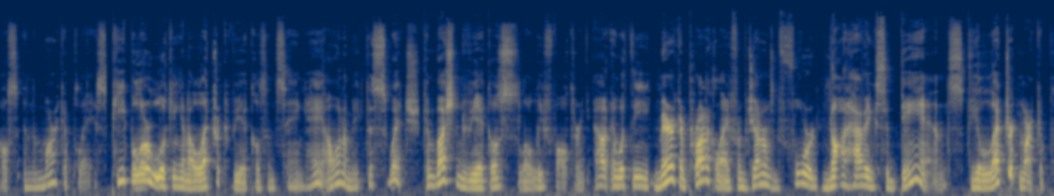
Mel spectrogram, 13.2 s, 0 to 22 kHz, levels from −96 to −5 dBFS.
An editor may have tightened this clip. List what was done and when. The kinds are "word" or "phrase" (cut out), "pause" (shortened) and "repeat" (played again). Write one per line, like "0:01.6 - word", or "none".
0:06.3 - word
0:09.6 - word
